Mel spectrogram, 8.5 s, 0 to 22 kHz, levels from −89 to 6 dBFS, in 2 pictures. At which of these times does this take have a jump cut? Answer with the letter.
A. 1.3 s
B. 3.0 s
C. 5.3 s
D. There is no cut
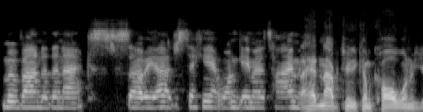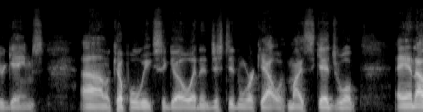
B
